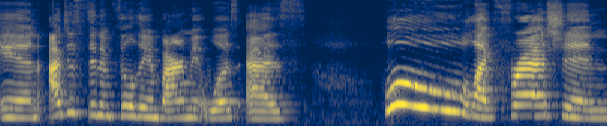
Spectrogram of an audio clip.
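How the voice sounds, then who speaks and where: A woman speaks in a fairly high pitch with a bright, sharp tone. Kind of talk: casual advice vlog. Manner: fast.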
